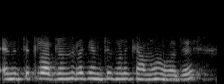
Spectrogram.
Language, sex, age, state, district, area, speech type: Odia, female, 45-60, Odisha, Angul, rural, conversation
